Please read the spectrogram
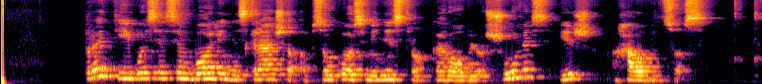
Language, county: Lithuanian, Kaunas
